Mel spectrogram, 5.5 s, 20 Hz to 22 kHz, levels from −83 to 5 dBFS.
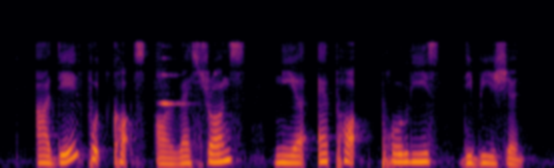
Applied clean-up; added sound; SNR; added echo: none; Wind instrument, woodwind instrument; 15 dB; none.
